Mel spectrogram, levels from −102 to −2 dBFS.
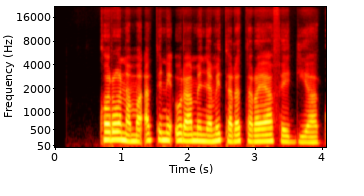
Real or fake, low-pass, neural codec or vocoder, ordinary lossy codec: fake; none; codec, 44.1 kHz, 7.8 kbps, DAC; none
